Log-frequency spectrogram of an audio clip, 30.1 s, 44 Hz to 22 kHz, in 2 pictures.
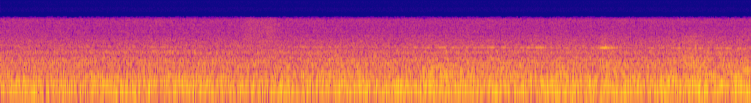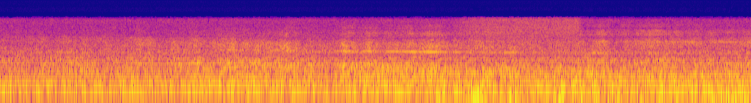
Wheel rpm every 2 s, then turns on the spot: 0, 0, 0, 0, 0, 0, 0, 0, 0, 0, 0, 0, 0, 0, 0.
none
